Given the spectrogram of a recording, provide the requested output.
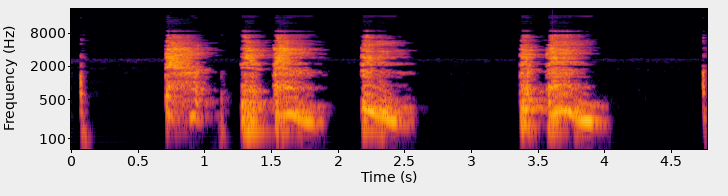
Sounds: Throat clearing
